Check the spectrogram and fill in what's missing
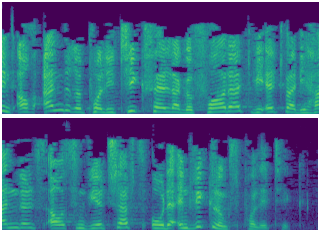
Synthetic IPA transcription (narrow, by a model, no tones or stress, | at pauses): ɪntaʊxʔandəʁəpʰolitʰiːkfɛldɐɡəfɔɐɾɐtv̥iːʔɛtv̥aːdiːɦandl̩sʔaʊsn̩vɪɐtʃaft͡sʔoːdɐʔɛntv̥ɪklʊŋspʰolitʰḭːk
